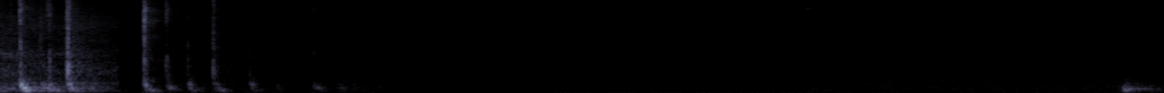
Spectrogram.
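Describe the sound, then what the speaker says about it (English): Someone types "organic coffee" on a computer keyboard, a short quiet burst of close key clicks that fades into near silence, then a faint final tap. "I'm going to type in organic coffee."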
